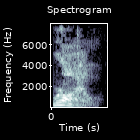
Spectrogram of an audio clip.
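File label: "rile", British English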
